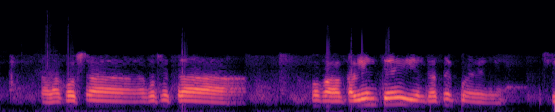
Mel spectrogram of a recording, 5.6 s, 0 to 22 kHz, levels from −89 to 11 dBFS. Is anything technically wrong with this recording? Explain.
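Yes, there's AAC frame loss with concealment at 2.27–2.55 s and again at 5.09–5.53 s. The decoder patches missing frames from the last good spectrum, so both spots go smeared and phasey. The late one is a scattered cluster with runs up to around 150 ms.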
